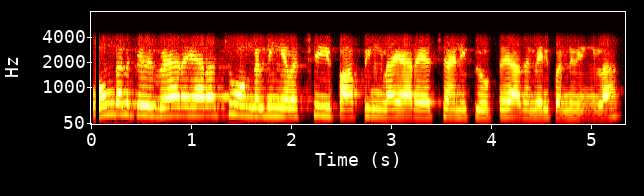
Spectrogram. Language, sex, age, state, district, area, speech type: Tamil, female, 18-30, Tamil Nadu, Tiruvallur, rural, conversation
